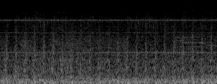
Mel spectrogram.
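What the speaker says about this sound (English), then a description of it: "the helicopter has descended close enough to the roof of Junets that people and dogs can easily jump down" Helicopter descending toward a rooftop in the Persona 4 Arena Ultimax video game, a steady, low rotor drone with a faint whine, heard alone at a constant level.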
